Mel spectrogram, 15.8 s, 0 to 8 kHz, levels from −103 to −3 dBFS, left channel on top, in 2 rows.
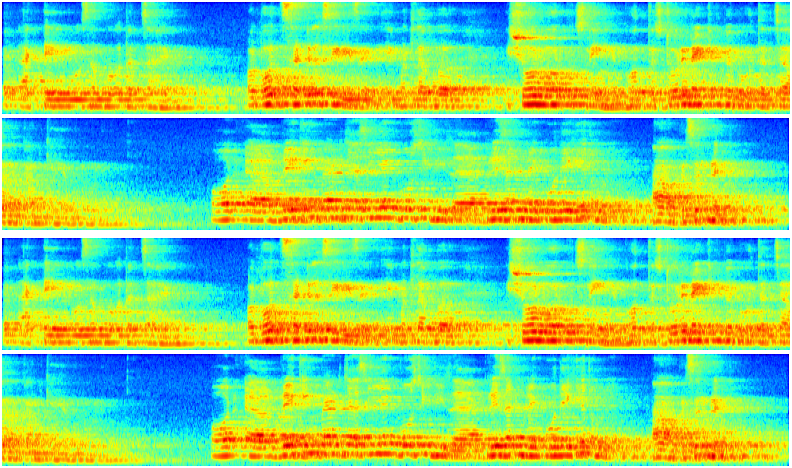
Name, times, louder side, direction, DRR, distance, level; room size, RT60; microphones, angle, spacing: voice 1, 0.0-1.7 2.4-4.7 5.0-8.9 14.4-15.2, equal, 5° right, -1 dB, 1.0 m, -20 dB
voice 2, 10.0-14.0, right 1 dB, 45° right, -1 dB, 1.3 m, -19 dB
13.0 x 4.5 x 4.5 m, 2.6 s
head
